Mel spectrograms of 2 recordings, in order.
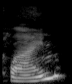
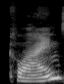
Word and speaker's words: climb: here would just say climb climb so the B the B is not pronounced okay so just climb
